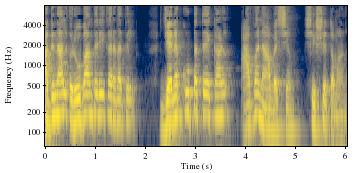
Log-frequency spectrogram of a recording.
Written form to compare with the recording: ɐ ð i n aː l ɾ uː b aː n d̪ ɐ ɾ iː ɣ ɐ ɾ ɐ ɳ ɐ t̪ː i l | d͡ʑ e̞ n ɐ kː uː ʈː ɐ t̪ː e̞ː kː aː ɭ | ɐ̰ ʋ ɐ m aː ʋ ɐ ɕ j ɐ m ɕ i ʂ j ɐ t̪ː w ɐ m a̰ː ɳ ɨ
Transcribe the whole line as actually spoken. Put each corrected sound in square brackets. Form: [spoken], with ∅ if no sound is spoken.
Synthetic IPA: ɐ ð i n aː l ɾ uː b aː n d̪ ɐ ɾ iː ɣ ɐ ɾ ɐ ɳ ɐ t̪ː i l | d͡ʑ e̞ n ɐ kː uː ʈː ɐ t̪ː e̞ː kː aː ɭ | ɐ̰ ʋ ɐ [n] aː ʋ ɐ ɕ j ɐ m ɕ i ʂ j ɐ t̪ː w ɐ m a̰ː ɳ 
